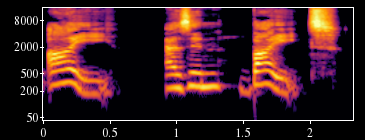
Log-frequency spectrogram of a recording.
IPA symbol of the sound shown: aɪ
